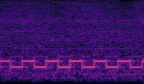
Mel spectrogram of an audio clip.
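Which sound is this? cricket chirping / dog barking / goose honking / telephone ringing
telephone ringing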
